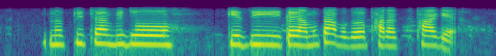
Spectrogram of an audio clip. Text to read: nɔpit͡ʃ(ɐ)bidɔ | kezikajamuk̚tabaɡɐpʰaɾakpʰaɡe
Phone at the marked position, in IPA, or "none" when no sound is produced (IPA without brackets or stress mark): a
